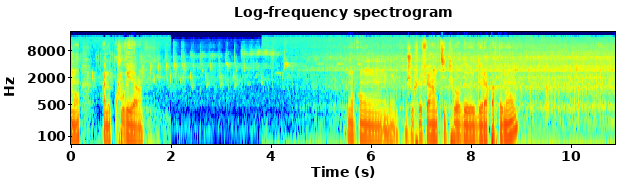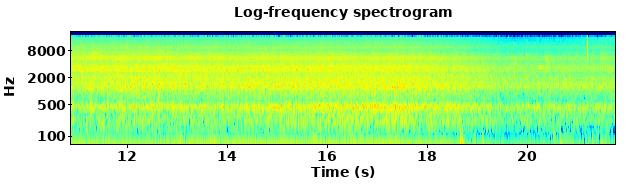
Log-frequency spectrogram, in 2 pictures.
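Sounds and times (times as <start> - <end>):
speech: 0.0 - 1.6, 5.5 - 9.2
electric kettle heating water: 4.3 - 21.7.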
